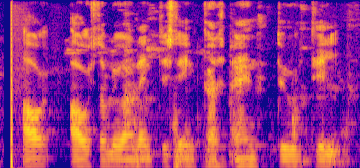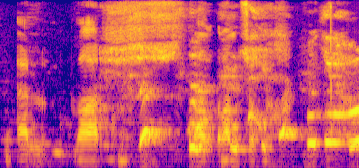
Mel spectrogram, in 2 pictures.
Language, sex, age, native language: Icelandic, male, 14, Icelandic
